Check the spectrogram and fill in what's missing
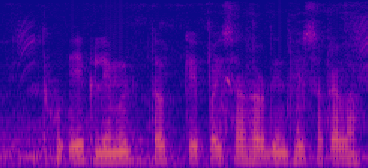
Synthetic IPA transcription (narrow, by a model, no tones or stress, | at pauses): t̪ʰuʔeːklimiʈ̚t̪əkːepəɪsaɦəɾd̪inbʱesəkɛla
